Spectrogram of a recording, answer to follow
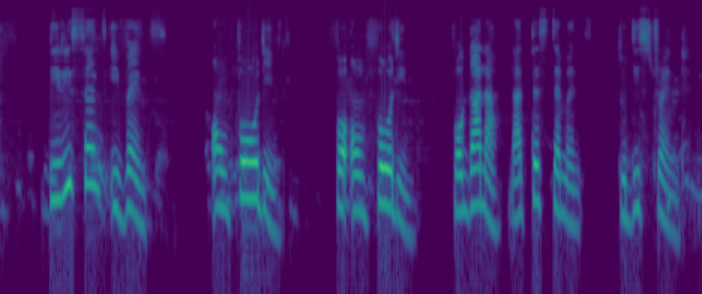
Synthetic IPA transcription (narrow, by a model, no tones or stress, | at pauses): diɹisɛ̃ntivɛ̃nts | ɔ̃nfoldĩn | fɔʔɔ̃nfodĩn | fɔɡananatɛstamɛ̃nt | tːudistɹɛ̃nd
